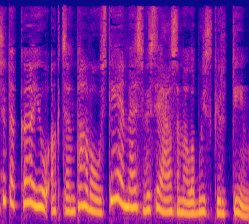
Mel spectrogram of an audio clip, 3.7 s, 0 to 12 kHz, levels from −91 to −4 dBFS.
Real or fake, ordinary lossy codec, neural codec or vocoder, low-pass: fake; AAC, 32 kbps; codec, 24 kHz, 1 kbps, SNAC; 10.8 kHz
